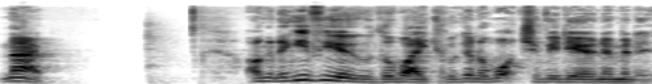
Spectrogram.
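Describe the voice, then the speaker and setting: Lively intonation marks the speech of a man with a British accent. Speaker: online church show host. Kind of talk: casual chat. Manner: halting.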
